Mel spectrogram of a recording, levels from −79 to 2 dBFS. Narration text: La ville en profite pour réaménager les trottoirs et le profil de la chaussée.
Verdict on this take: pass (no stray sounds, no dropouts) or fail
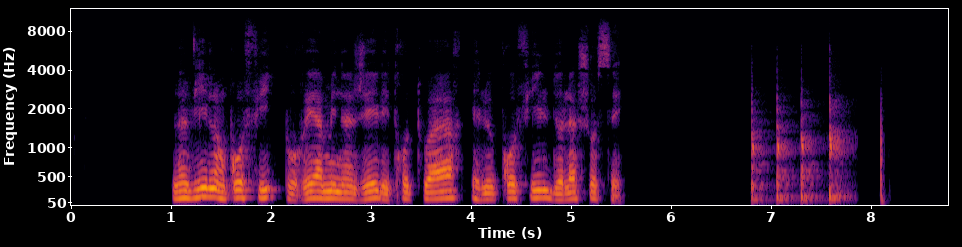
fail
